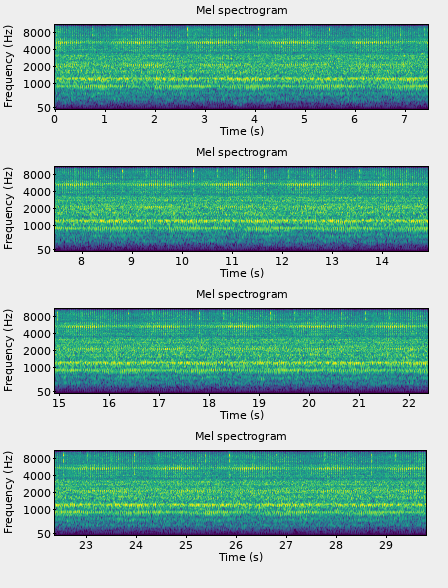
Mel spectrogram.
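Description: Film projector running: a steady mechanical whirr with hiss that does not change.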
